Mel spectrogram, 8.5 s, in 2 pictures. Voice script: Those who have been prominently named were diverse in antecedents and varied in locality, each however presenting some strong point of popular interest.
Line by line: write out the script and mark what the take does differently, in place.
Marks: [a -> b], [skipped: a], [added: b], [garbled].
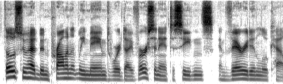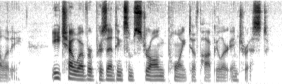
Those who [have -> had] been prominently named were diverse in antecedents and varied in locality, each however presenting some strong point of popular interest.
